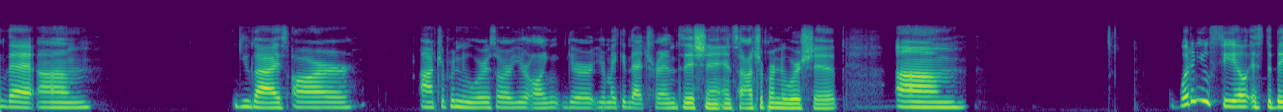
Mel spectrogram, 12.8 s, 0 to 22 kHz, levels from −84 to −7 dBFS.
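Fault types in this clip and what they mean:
Playback stall: Output halts mid-flow between 1.94 and 2.27 s, leaving roughly 0.31 s of silence before the audio resumes on "you guys are". The likely cause is the player running short of data or its audio thread being blocked long enough to miss deadlines. Nothing is concealed or filled in; it is a clean dropout followed by a clean restart.
Repeated stalls (stutter): From 8.31 to 9.76 s the audio catches 14 times as late-arriving packets let the jitter buffer drain over and over. Each gap is bridged by extending the preceding sound, 225 ms of concealment in total and about 16% of that span, with the longest single hold at 93 ms. No content is lost, but the passage drags and stutters rather than flowing.
Jitter buffer slow-down: Between 10.57 and 11.02 s the receiver stretches the signal to rebuild its reserve, repeating short pitch-period or pause segments back to back. 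About 48 ms is added across that stretch, so playback runs at roughly 92% speed while the pitch stays put. It comes across as drawn-out, elongated sounds, not as a gap.
Call audio freeze: At 11.18 to 11.33 s the stream stops and is bridged by a brief fading continuation, then about 130 ms of silence, before resuming on "what do you" with nothing dropped. This is likely packets held up in transit, emptying the jitter buffer until they arrive. The playout delay grows by about 133 ms as a result, inserting a pause into the call audio rather than cutting anything out.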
